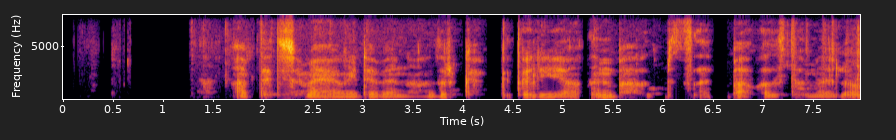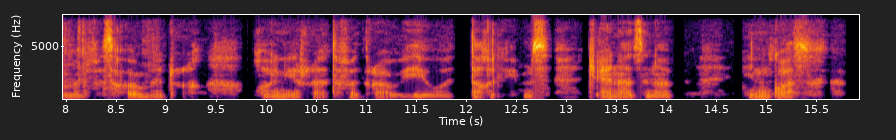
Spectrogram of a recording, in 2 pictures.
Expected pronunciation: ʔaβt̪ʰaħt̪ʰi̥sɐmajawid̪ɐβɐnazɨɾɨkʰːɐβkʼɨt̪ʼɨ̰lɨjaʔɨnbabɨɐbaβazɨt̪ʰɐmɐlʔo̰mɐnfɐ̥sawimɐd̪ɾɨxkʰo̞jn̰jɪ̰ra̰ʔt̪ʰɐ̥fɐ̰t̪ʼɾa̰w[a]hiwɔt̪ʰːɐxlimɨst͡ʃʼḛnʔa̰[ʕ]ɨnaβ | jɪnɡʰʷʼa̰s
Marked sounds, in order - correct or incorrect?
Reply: incorrect, incorrect

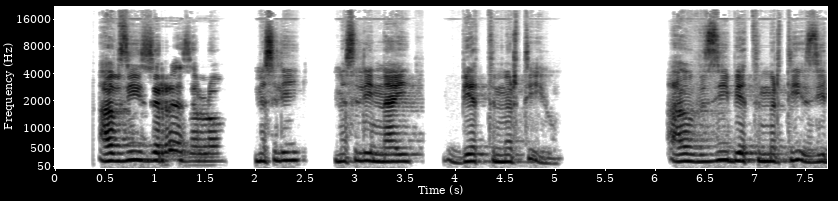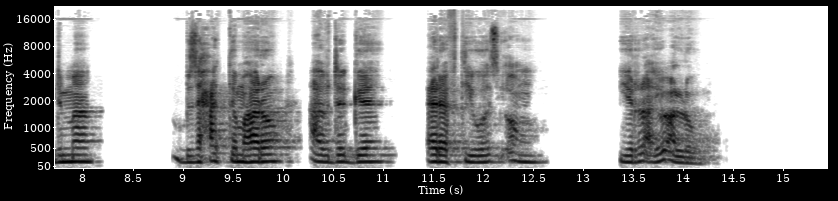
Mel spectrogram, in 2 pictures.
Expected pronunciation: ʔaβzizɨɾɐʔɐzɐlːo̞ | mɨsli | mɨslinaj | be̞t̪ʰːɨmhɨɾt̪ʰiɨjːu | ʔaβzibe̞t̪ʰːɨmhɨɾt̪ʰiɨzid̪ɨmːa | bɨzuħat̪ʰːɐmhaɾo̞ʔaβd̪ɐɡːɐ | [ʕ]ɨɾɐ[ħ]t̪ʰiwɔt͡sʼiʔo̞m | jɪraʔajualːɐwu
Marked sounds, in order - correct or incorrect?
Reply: correct, incorrect

